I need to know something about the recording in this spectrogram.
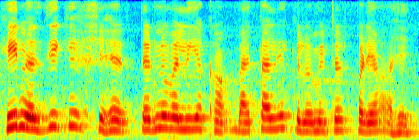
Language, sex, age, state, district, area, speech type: Sindhi, female, 45-60, Maharashtra, Mumbai Suburban, urban, read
